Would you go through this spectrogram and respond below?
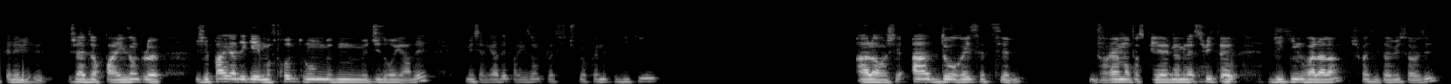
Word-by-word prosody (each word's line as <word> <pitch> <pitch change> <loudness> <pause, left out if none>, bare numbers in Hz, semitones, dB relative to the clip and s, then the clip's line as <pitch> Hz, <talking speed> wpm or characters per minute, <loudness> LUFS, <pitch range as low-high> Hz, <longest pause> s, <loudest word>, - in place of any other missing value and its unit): télévisée. 105 -4 -6 0.2
J'adore, 115 -3 0
par 105 - +1
exemple, 115 +2 +1
heu 110 -1 +3 0.3
j'ai 115 +2 -2
pas 130 +3 +4
regardé 130 -2 +3
Game 120 -2 +5
of 110 - -4
Thrones. 135 +2 -1
Tout 125 - -11
le 120 - +3
monde 120 0 +4
me 115 - +1
d 110 - -3
me 110 -2 +1
dit 115 +2 -6
de - - -4
regarder. 110 - -6 0.3
Mais 115 - -9
j'ai 110 - -14
regardé, 115 +4 -10
par 110 -4 -21
exemple 120 0 -17
si 110 - -29
tu - - -25
dois 110 - -17
connaître 115 +1 -12
Vikings? 140 +5 -11 2.0
Alors, 110 -1 +5
j'ai 105 - -9
adoré 120 -1 +4
cette 115 -1 -11
série. 105 -1 -8 0.7
Vraiment. 115 +3 0
Parce 110 0 -9
qu'il 110 - -6
y 110 - +3
avait 110 - +2
même 115 0 +2
la 115 - +1
suite, 125 +2 -4
heu, 110 - +3 0.3
Vikings 115 +1 0
Valhalla. 115 0 +4
Je - - -22
sais - - -23
pas 115 - -7
si 110 -1 -9
tu - - -10
as 105 - -3
vu 110 - -5
ça 110 -2 -10
aussi? 100 0 -7
115 Hz, 225 wpm, -21 LUFS, 110-120 Hz, 2.0 s, Game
